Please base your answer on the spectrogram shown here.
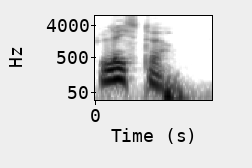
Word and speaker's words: Leicester: Ceux qui s'intéressent au football ou au rugby connaissent cette particularité de la langue anglaise, avec par exemple l'équipe de Leicester qui se prononce Leicester.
